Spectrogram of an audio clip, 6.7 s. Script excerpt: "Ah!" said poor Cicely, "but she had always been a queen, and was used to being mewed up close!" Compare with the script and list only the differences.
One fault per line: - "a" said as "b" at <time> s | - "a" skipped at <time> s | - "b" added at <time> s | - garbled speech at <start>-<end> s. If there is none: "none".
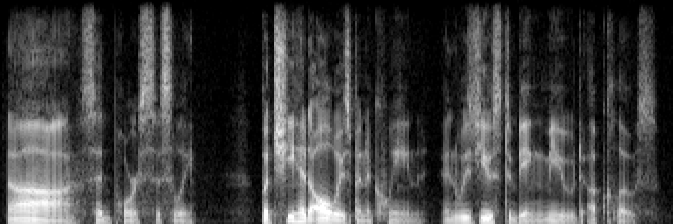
none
